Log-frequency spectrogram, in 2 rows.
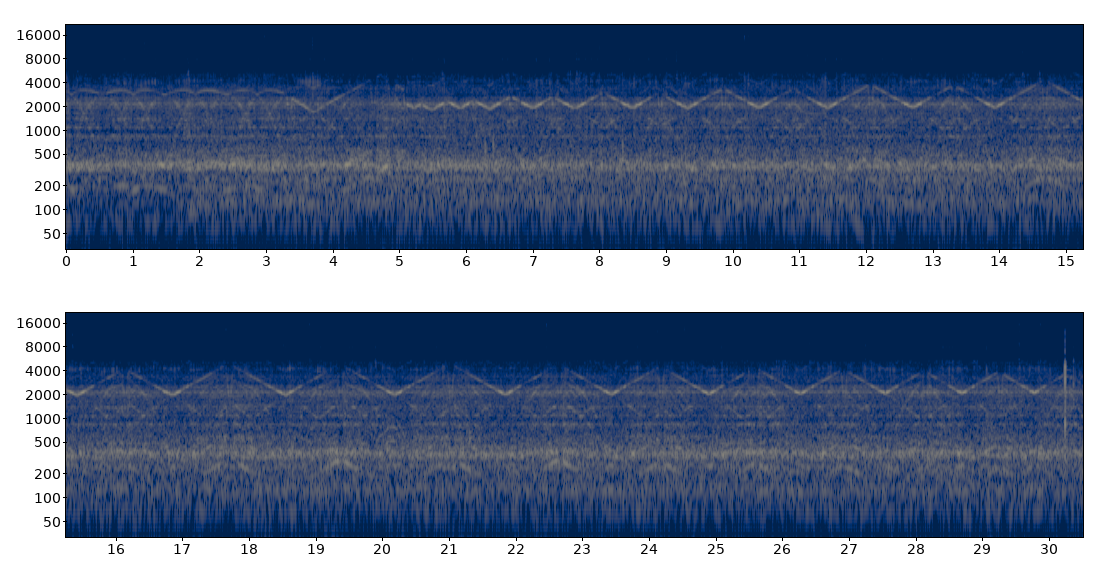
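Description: Stepper motors of a Rostock delta robot 3D printer driving its three carriages, whining in pitches that rise and fall over and over as the arms speed up, reverse and slow down. The tones move in quick short wiggles a few seconds in, then in slower V-shaped sweeps about every second and a half, over a steady low hum.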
